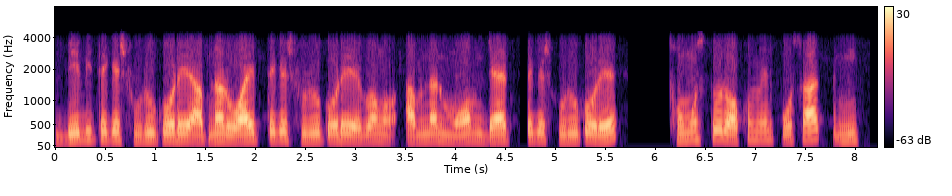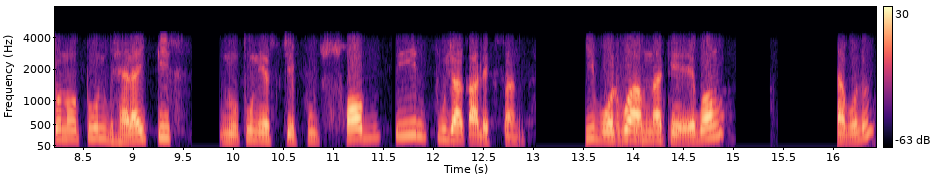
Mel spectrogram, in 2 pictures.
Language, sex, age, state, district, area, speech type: Bengali, male, 30-45, West Bengal, Howrah, urban, conversation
